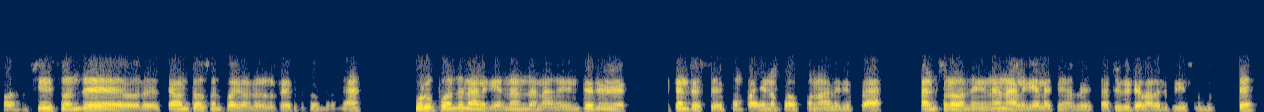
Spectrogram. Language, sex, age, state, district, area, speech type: Tamil, male, 60+, Tamil Nadu, Cuddalore, urban, conversation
